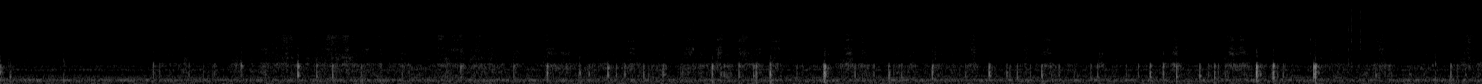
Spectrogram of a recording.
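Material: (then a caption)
Cardboard. Fingertips scratch and slide across the lid of a small, hollow white cardboard box. The sound is quiet, dry scratching and rubbing, broken by many short, sharp ticks that die away instantly, with most of the energy in the low-mid range.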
